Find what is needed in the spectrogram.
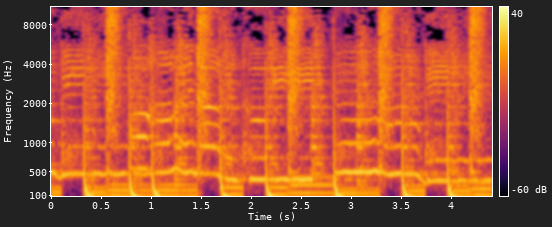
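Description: Indonesian TikTok-style DJ remix: a fast, driving beat of deep kick drums several times a second, a steady bass line and a lead melody that slides between notes.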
